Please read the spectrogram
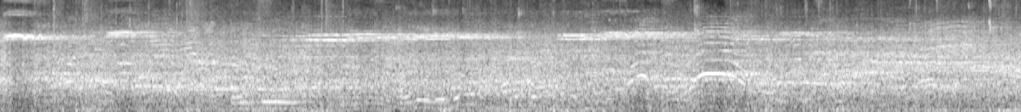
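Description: Busy volleyball tournament hall: a constant babble of players' and spectators' voices, with volleyballs being struck and bouncing on the courts.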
